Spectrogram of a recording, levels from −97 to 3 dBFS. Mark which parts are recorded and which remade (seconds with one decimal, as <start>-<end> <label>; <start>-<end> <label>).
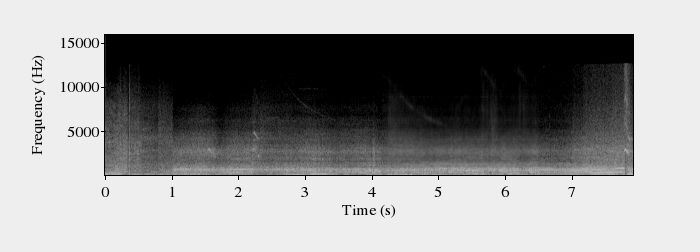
0.0-4.2 recorded; 4.2-6.5 remade; 6.5-7.9 recorded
